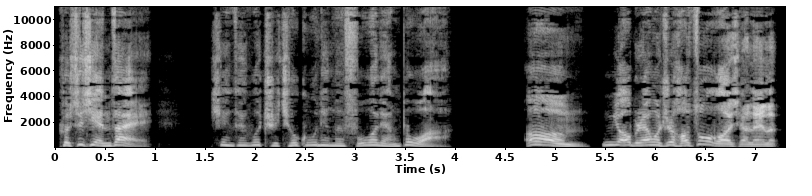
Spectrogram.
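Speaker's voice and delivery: high-pitched, rueful pleading; wry smile. A narrator's reading. Chu Liuxiang begging girls for support, wry smile. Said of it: "楚留香苦笑着说".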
